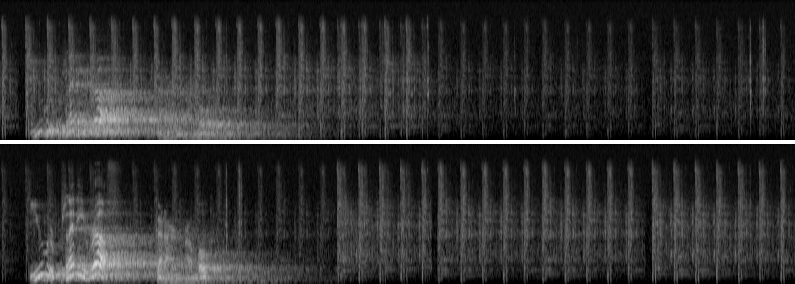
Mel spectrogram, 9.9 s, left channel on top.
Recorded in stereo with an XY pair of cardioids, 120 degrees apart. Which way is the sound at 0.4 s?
65° right.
